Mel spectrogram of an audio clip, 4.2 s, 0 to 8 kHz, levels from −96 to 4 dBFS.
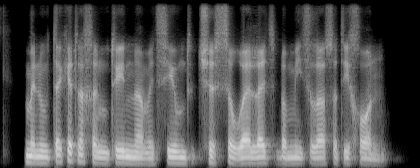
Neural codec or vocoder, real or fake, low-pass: codec, 24 kHz, 0.9 kbps, WavTokenizer, large speech release; fake; 7.2 kHz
